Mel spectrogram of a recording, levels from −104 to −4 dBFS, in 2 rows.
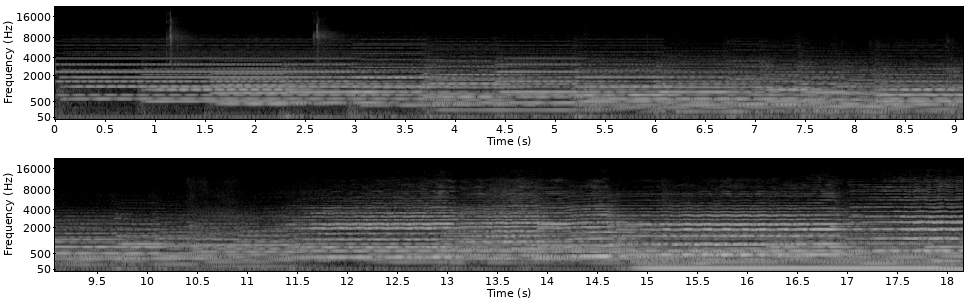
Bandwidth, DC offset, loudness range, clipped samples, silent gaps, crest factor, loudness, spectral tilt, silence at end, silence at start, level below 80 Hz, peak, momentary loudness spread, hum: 11.5 kHz; under 0.1%; 8 LU; under 0.1%; none; 16 dB; -43 LUFS; -5.5 dB/octave; 0 s; 0 s; -52 dBFS; -28 dBFS; 11 LU; none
